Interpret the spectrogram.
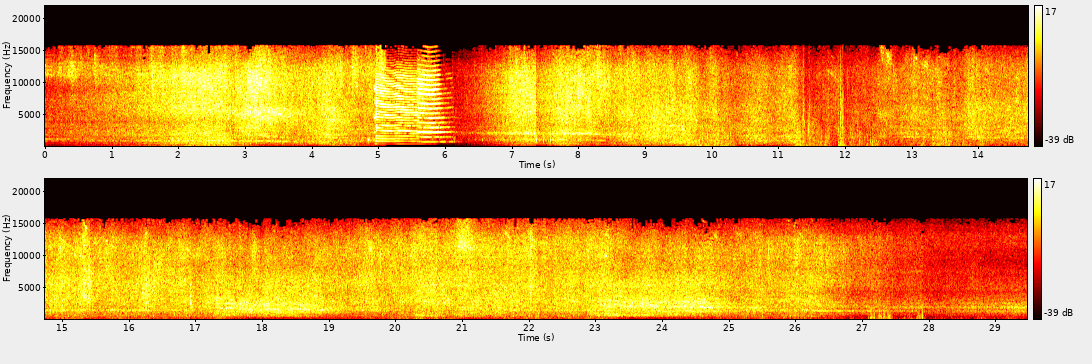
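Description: Freight train passing close on the electrified line, its wheels running over the rails in a loud, steady rush, with a short horn blast about five seconds in.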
